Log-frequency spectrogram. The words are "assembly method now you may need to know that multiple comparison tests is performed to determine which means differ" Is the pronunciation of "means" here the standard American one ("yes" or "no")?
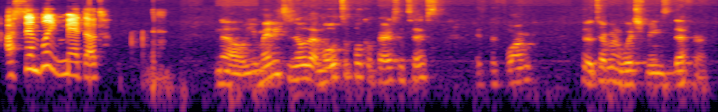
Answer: yes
